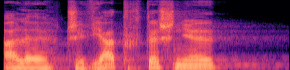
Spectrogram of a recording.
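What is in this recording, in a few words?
Game Intro, Polish; bloom minigame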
